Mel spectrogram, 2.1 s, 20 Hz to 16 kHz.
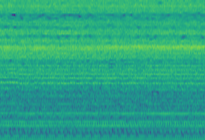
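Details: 2009 Subaru Outback after power steering rack replacement, first start after refilling and bleeding fluid: steady high whine over a smooth idle, unchanging; the power steering pump is believed bad, staying loud even after bleeding.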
